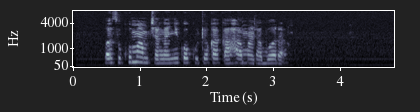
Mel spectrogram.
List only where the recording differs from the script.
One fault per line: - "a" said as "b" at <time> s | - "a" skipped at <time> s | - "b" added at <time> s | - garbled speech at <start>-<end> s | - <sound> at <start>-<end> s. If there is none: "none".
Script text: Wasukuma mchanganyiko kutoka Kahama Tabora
none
